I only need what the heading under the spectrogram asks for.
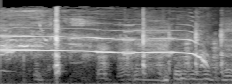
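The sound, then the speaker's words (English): A voice imitates a shrill, high-pitched screech, holding one piercing note for about two seconds before it wavers and drops away at the end. It's loud, with no other talk. “Maybe the women came because they thought from your screech that it was a woman in need.”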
